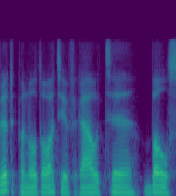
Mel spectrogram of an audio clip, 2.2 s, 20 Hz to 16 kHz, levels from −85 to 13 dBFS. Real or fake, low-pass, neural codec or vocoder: fake; 7.2 kHz; codec, 16 kHz, 0.2 kbps, FocalCodec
